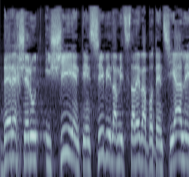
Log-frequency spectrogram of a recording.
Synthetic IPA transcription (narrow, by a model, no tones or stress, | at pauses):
d̪ɛɾɛχʃɛɾut̪ʰʼiʃiɛnt̪ʼɛnsivilamit̪sʰt̪ʼaɾɛvapʼɔt̪ʼɛnt̪sʰiali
